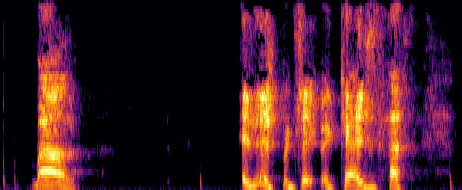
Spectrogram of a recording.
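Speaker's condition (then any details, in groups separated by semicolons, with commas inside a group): Clinically deaf; clinically deaf since school age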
